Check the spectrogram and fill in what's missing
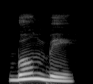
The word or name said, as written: ಭಂಭಾ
